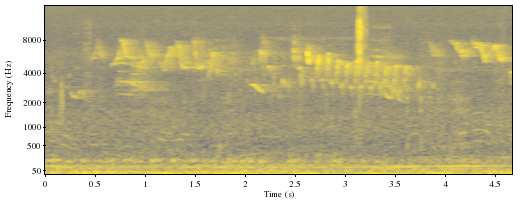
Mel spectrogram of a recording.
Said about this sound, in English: What is moving around over here in the... Oh, just a bird? Just a burbly burb? Yeah.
